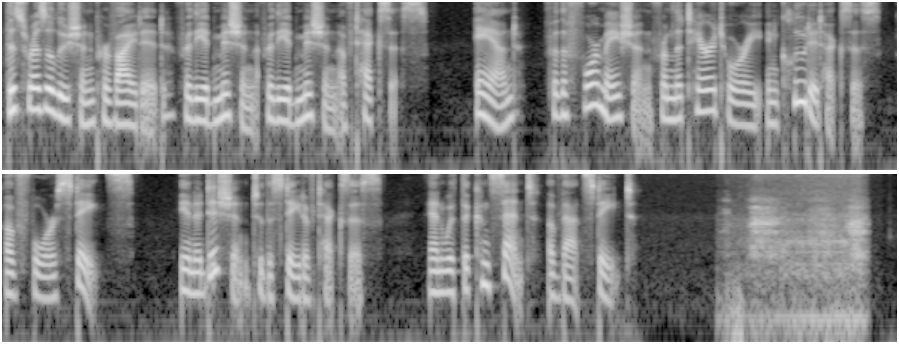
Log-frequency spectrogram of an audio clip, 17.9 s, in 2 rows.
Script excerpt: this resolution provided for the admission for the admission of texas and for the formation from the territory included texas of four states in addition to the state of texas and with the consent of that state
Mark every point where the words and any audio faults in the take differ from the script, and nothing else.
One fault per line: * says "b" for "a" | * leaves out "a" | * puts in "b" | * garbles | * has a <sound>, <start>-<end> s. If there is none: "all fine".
* has a breath, 16.1-17.6 s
